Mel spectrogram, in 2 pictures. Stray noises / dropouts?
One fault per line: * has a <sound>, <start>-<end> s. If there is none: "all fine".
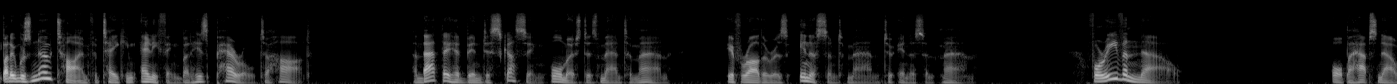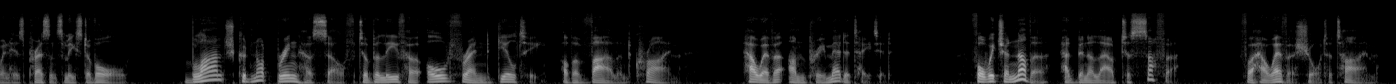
all fine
